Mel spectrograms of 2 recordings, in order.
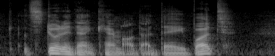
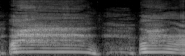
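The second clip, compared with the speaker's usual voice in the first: retold scream. Student straining during class workout, high screams. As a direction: yelp it out mid-workout. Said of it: "I was screaming".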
